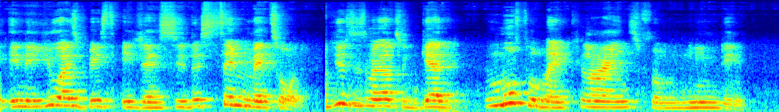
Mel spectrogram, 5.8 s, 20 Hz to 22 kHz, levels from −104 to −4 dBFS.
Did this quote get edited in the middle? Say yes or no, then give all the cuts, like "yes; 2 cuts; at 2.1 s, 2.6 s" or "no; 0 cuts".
yes; 1 cut; at 2.5 s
